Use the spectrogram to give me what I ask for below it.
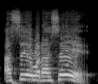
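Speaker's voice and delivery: loud, high, daring anyone to argue; defiant shout. Real, not acted. Streamer to chat, shouting his hot take. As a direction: belt it out like a final verdict.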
